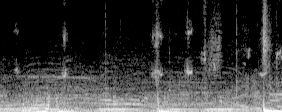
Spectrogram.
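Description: Basketball game sound from the court: a ball bouncing on the hardwood floor a couple of times over arena crowd noise.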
